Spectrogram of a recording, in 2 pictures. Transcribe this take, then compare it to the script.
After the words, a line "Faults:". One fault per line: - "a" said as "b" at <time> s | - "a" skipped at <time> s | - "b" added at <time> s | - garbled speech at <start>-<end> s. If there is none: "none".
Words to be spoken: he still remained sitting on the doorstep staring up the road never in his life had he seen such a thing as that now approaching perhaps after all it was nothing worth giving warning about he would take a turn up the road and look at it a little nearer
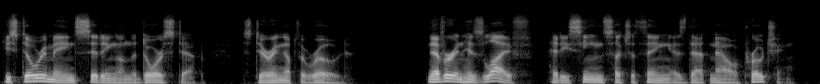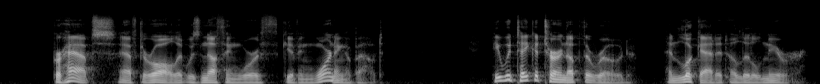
he still remained sitting on the doorstep staring up the road never in his life had he seen such a thing as that now approaching perhaps after all it was nothing worth giving warning about he would take a turn up the road and look at it a little nearer
Faults:
none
